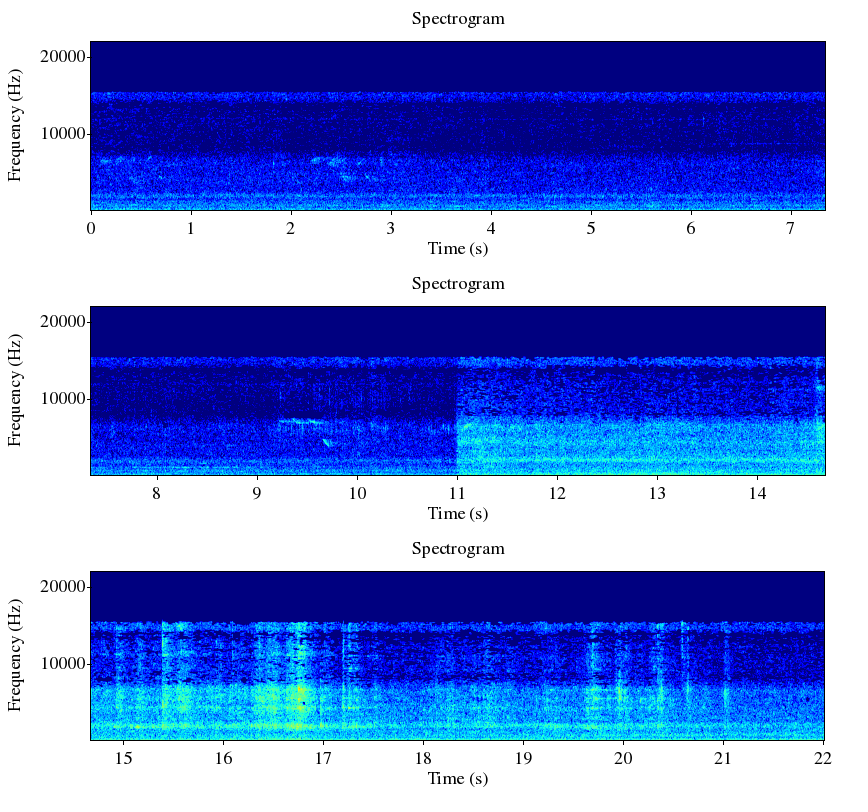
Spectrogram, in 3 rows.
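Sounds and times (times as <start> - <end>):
city street traffic rumble: 0.0 - 22.0.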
